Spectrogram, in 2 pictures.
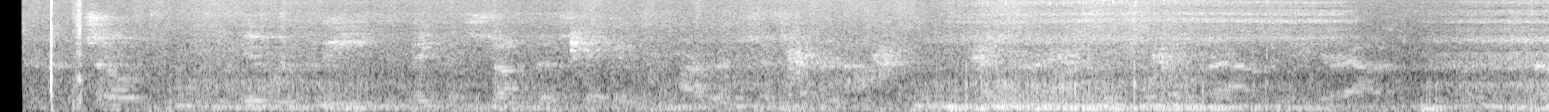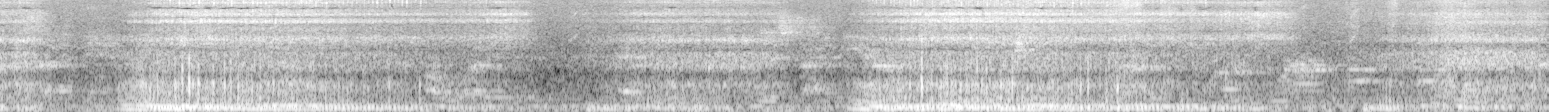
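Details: Tired sleeping pet dog snoring: soft, low, rumbling snores about every three to four seconds, with faint room noise.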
